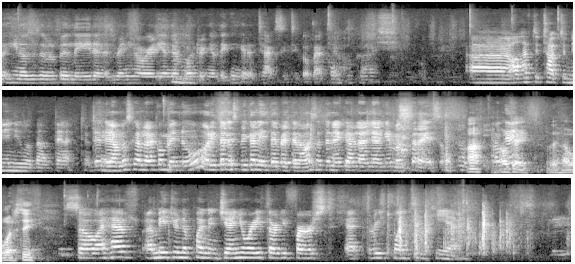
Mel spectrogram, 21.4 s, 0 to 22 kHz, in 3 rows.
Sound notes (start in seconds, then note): 9.9 Spanish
